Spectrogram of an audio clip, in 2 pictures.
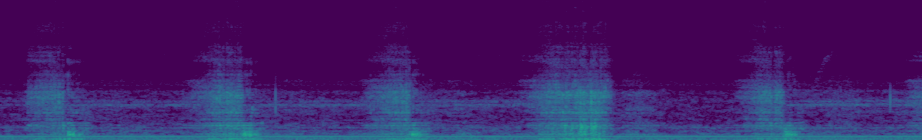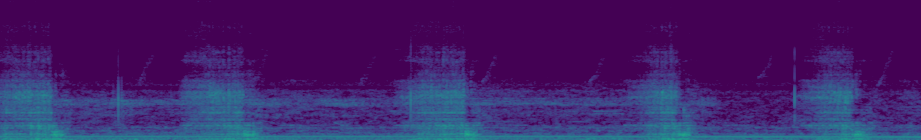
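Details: Adult man (a father) snoring during sleep: rough, rattling snores about every two seconds over a steady background hum.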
